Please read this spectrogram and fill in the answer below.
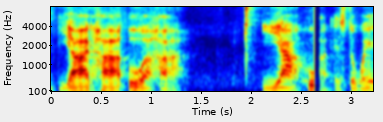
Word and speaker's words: Yahweh: Yahwa is the way it's pronounced. Yahweh.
